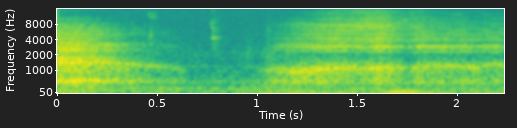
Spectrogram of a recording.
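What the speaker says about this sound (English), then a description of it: "I do apologise for my yawning." A man yawns close to the microphone while camping, a long drawn breath that fades out and then rises into a second exhale.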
